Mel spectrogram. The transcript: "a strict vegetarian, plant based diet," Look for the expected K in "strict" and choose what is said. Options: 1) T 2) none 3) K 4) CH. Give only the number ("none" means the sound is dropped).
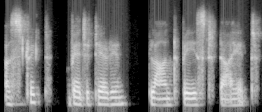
3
